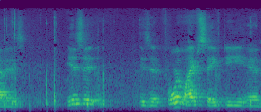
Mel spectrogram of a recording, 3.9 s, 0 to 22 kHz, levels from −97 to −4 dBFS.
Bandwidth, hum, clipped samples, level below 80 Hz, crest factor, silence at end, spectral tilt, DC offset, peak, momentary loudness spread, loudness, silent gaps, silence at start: 16 kHz; none; under 0.1%; -86 dBFS; 20 dB; 0 s; -2.5 dB/octave; under 0.1%; -10 dBFS; 16 LU; -30 LUFS; none; 0 s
